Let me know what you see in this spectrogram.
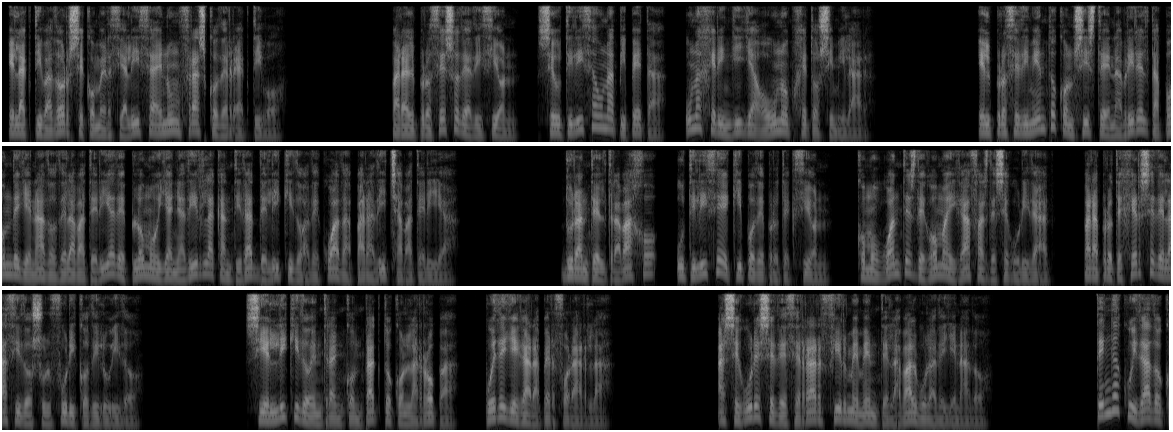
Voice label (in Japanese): ナレーター スペイン語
